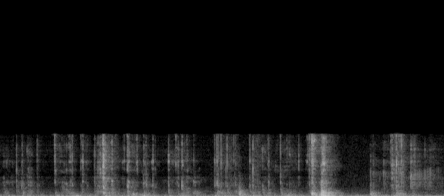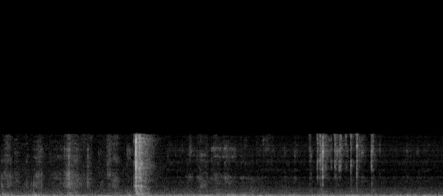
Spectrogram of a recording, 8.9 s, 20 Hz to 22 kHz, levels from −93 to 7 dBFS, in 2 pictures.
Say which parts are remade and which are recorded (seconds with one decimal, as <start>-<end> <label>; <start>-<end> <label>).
0.0-2.1 remade; 2.1-2.6 recorded; 2.6-3.3 remade; 3.3-6.1 recorded; 6.1-8.9 remade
